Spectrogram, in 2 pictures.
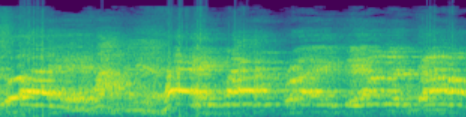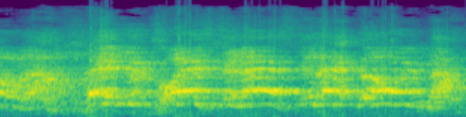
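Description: A man's loud, strained chanted preaching: sing-song shouted phrases, each held on a high pitch for about a second, with short breaks between them.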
